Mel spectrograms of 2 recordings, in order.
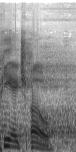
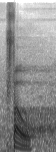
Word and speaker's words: pho: It's spelled P-H-O. Pho. But it's not the way it's pronounced. And in America, people are annoying because I'll be like, yeah, let's go get some pho.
